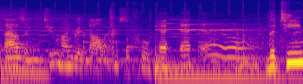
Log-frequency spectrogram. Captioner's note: chuckling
